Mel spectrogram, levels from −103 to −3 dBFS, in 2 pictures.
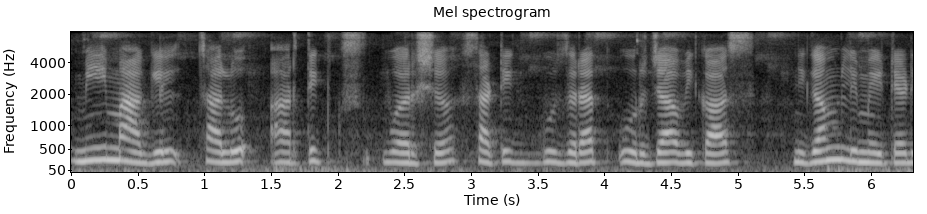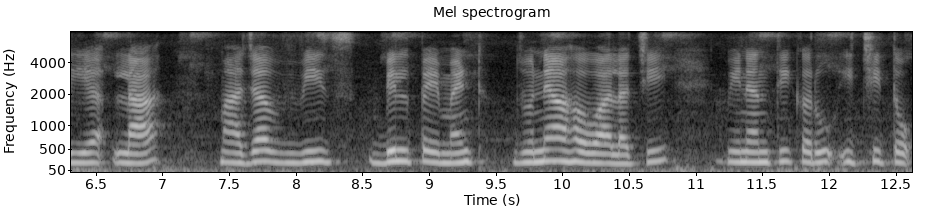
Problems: none marked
